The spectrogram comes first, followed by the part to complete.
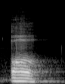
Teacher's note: जैसे पहले उच्चारण करते हैं अ को उच्चारण करते समय जिह्वा के बीच का जो भाग है वो सक्रिय होता है, इसलिए अ मध्य स्वर है।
